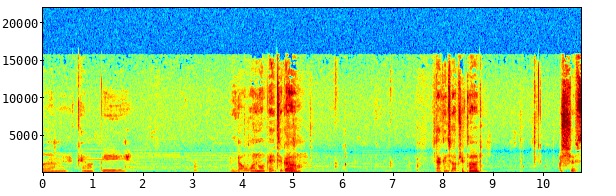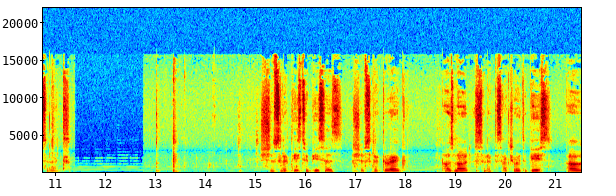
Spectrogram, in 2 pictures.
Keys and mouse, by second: 0.4 g, 6.1-6.9 middle drag, 7.2-7.5 shift+middle drag, 8.4 Tab, 12.2 middle drag, 13.2 click, 13.8-14.3 ctrl+middle drag, 18.3-18.9 drag, 19.6 click, 21.1-21.5 drag.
